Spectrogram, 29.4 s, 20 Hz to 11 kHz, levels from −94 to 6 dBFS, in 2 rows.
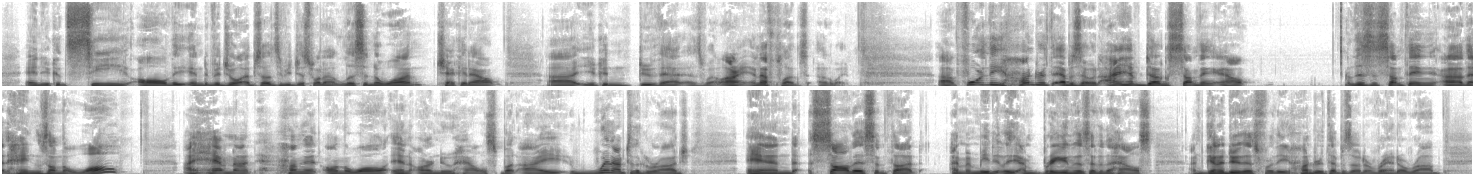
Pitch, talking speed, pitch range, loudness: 140 Hz, 195 wpm, 125-165 Hz, -23 LUFS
